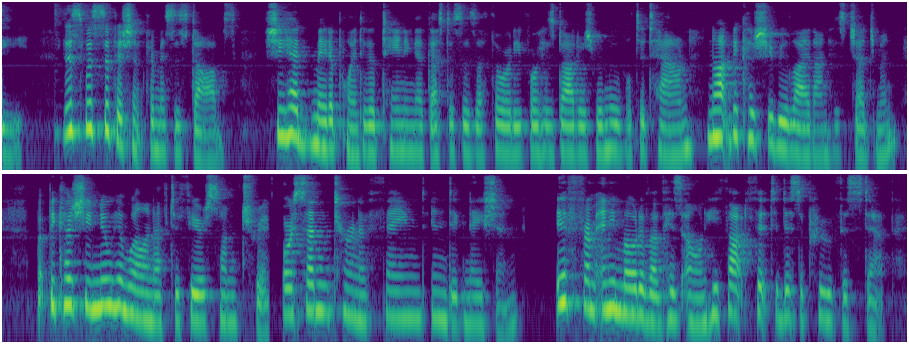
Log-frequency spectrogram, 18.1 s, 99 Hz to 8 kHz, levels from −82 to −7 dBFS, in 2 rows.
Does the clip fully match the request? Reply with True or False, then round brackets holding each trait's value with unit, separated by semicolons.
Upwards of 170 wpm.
True (200 wpm)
